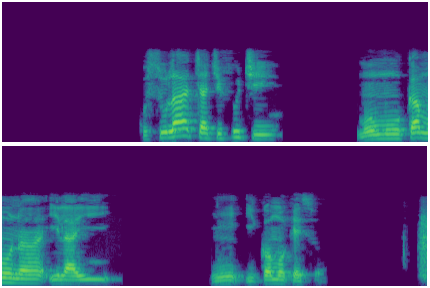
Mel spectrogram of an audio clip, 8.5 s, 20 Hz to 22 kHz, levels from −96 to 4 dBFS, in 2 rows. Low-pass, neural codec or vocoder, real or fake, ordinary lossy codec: 5.4 kHz; none; real; Opus, 64 kbps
